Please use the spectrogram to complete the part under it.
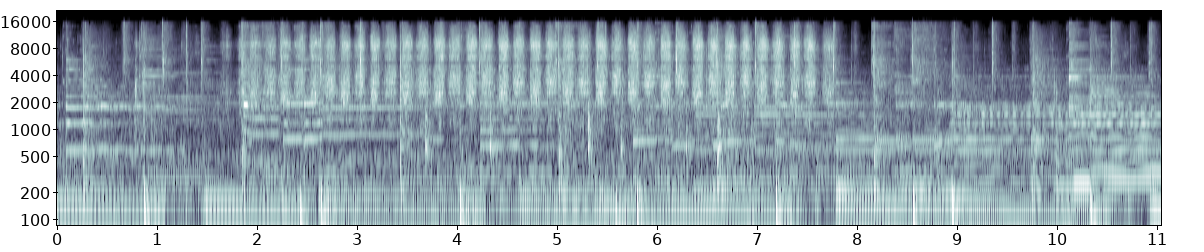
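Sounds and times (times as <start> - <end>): guitar music: 0.0 - 11.0
cuttlebone scraping on stone: 1.6 - 7.8.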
